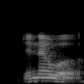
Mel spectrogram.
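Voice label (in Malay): "jenewer", Malay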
